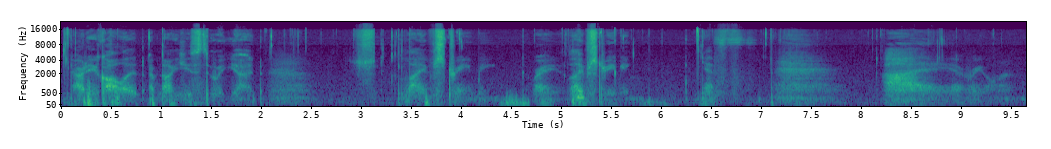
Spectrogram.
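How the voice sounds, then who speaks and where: A woman whispers at a fairly slow pace with long, frequent pauses and big swings in loudness, over noticeable background noise. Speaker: ASMR streamer. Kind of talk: ASMR live stream chat. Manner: whispering.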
